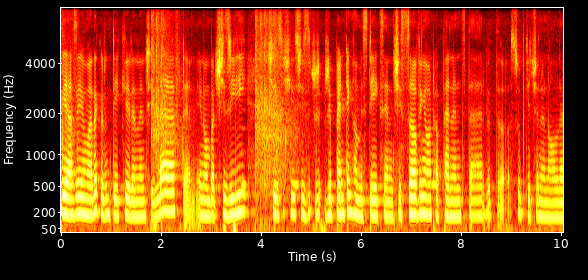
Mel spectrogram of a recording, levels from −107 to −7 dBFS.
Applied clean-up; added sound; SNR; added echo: none; Gunshot, gunfire + Wind instrument, woodwind instrument; 20 dB; none.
